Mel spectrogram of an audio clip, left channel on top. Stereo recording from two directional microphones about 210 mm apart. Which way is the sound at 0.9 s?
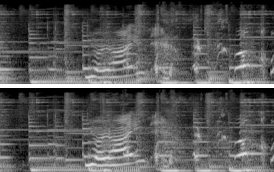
30° right (ahead or behind).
